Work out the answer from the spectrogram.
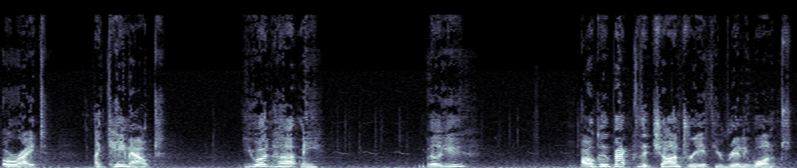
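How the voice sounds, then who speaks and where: A woman's voice: medium pitch, animated, unhurried, long pauses, fairly bright tone. A woman playing a scared but stubborn small orphaned village boy in a video game, defiant and pleading in a childlike way. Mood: timid, sheepish. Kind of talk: video game dialogue acting.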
